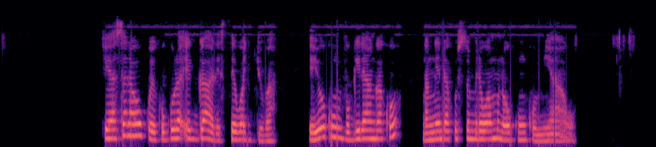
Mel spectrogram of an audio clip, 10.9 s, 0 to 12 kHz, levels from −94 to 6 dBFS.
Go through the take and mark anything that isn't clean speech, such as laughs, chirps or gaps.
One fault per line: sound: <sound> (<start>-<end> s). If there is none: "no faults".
no faults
